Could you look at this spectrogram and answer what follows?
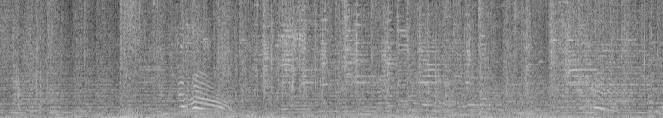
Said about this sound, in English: Wow! The sword fight! Whoa, there's knights and horses, too! I can almost see it.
